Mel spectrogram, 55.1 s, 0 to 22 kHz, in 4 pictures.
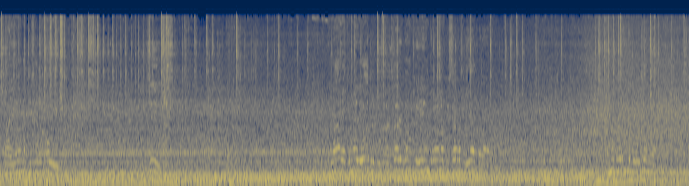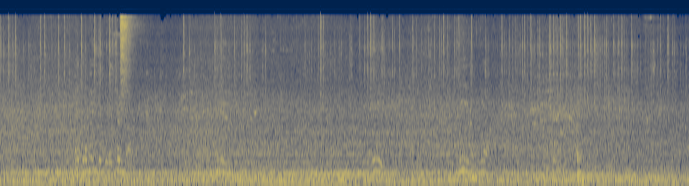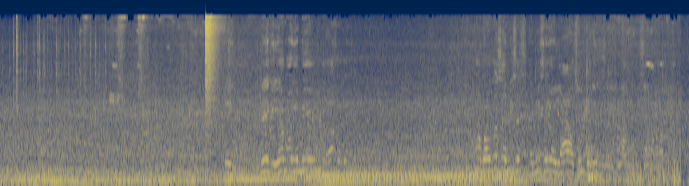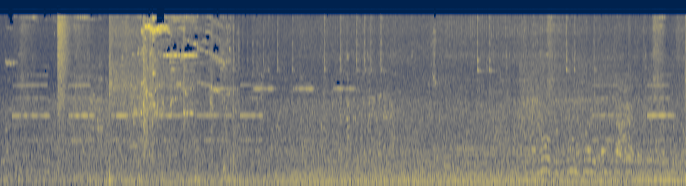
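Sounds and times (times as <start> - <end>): bus engine drone: 0.0 - 55.0.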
